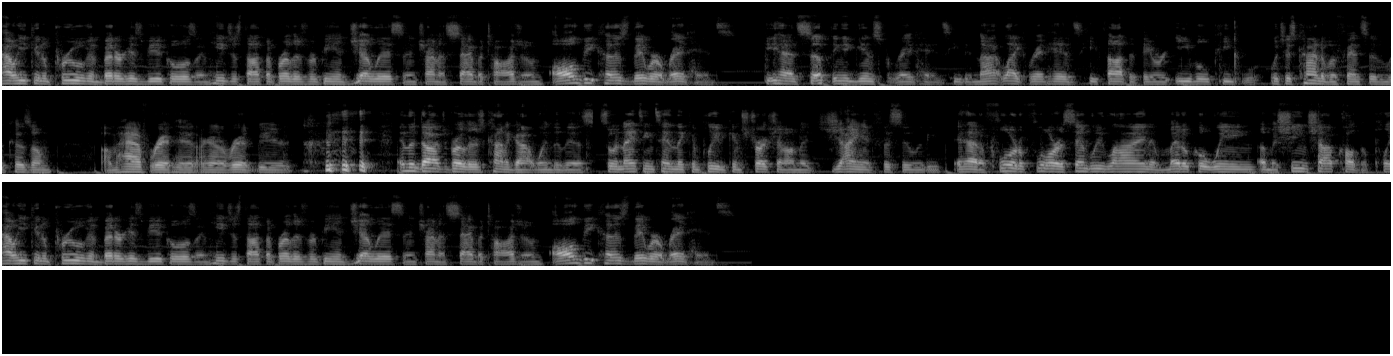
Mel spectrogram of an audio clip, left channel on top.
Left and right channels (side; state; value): right; drops out; at 7.3 s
